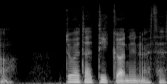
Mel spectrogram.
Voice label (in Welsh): "digon", Welsh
